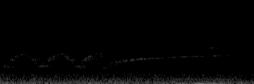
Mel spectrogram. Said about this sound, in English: Oh, what a coincidence. Sirens going off in the background.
